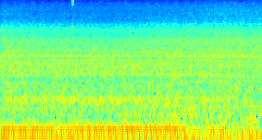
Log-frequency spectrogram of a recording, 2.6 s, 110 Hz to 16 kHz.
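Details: Nissan 240SX first start of the season after sitting and failing to start; fires and settles into a steady, even idle with no misses or knocks; normal idle.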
